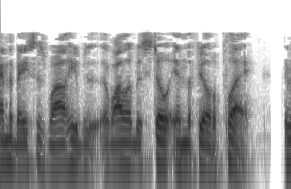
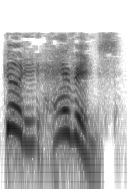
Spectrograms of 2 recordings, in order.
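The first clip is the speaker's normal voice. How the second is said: prim Victorian gentleman; 11 semitones higher, much slower than usual. Pretend. Old-timey gentleman voice.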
